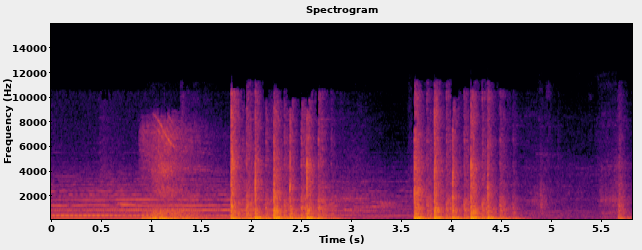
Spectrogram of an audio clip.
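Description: A hand knocks loudly on a door.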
